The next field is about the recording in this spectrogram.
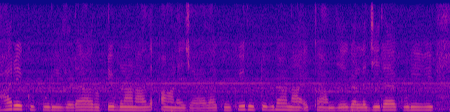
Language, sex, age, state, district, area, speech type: Dogri, female, 18-30, Jammu and Kashmir, Samba, rural, spontaneous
